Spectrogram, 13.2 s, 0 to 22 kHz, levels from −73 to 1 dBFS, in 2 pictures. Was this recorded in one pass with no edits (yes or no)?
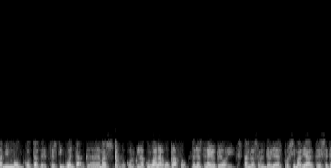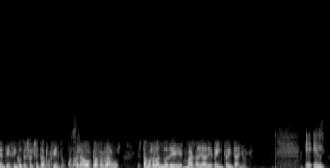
no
